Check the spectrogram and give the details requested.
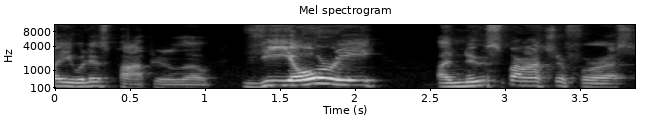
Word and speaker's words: Vuori: But I learned it's pronounced Vori.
